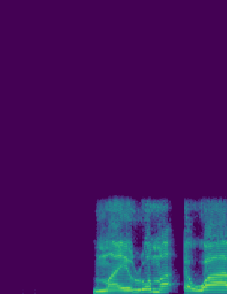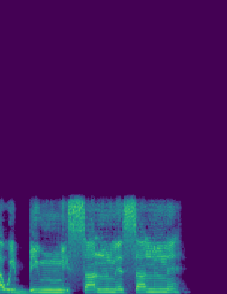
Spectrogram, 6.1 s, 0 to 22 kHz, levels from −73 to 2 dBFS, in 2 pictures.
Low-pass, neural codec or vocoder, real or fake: 7.2 kHz; codec, 24 kHz, 0.9 kbps, WavTokenizer, small release; fake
